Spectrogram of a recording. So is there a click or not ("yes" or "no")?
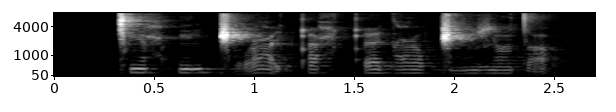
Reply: yes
